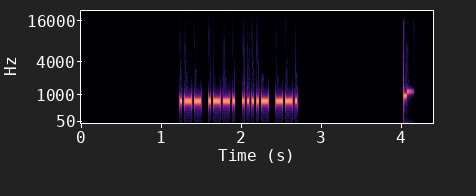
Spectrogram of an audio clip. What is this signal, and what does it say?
Morse code, heard as a keyed tone, about 40 wpm, 700 Hz. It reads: WP4G
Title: USA Call Signs - 4 Characters - 6x Character Spacing - 40wpm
